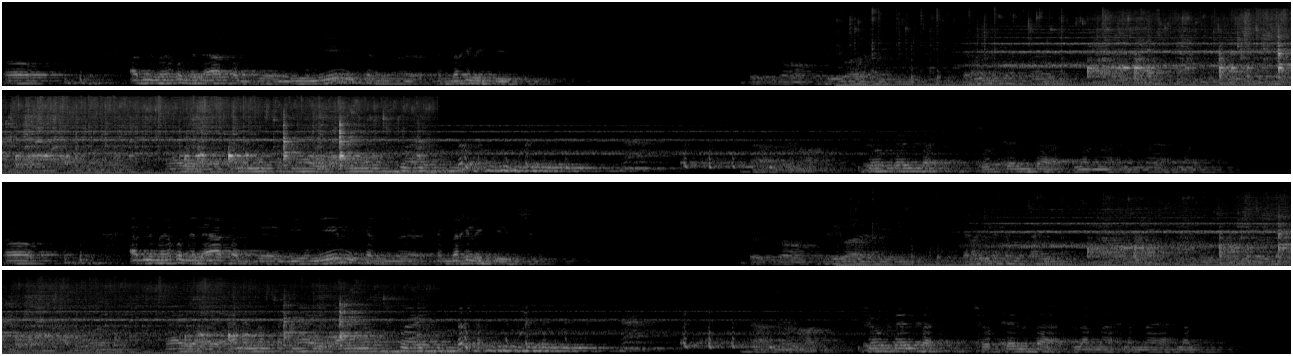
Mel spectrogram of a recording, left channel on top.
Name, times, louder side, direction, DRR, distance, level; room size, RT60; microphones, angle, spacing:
voice 1, 0.0-5.3 14.5-17.6 19.7-20.3 20.6-20.9 21.4-24.8, right 1 dB, 85° right, 0 dB, 2.3 m, -44 dB
voice 2, 7.5-9.1 9.5-10.6 11.0-14.0 17.6-18.6 19.1-19.3 20.3-21.0 21.5-22.3 22.6-23.2, right 1 dB, 50° right, -6 dB, 4.3 m, -49 dB
sound 1, 8.3-17.3, left 7 dB, 65° left, 1.9 m, -40 dB
sound 2, 9.5-22.2, left 3 dB, 30° left, 3.2 m, -49 dB
16.0 x 13.5 x 5.9 m, 1.5 s
head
